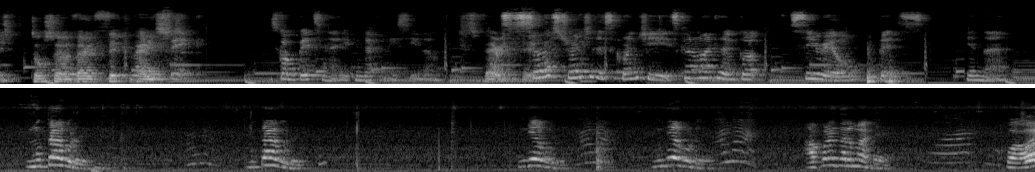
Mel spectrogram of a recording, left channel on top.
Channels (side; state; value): both; different; correlation 0.00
